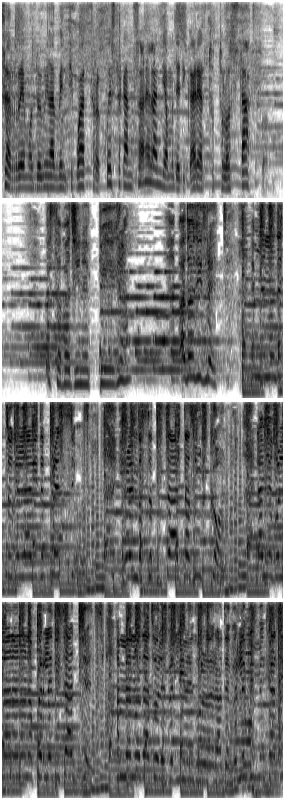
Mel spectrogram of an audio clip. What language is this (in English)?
Italian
